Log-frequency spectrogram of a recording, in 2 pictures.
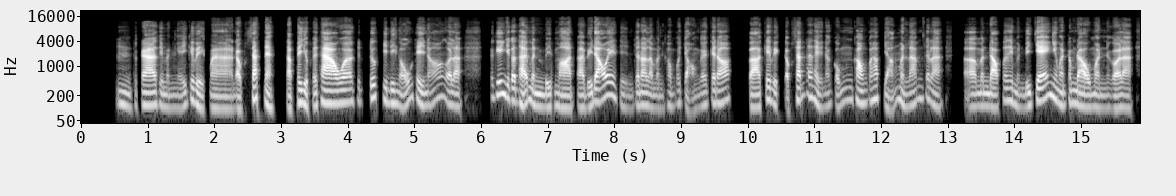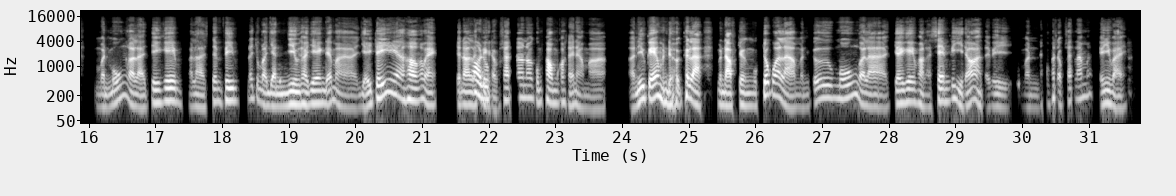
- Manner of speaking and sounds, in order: laughing while speaking: "được"
- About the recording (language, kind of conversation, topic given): Vietnamese, advice, Làm sao để cải thiện thói quen thức dậy đúng giờ mỗi ngày?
